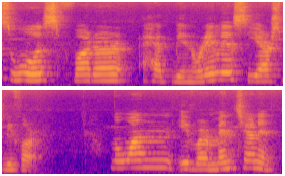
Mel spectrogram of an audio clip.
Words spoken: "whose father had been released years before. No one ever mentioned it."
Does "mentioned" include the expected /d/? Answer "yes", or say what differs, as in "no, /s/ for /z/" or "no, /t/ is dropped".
no, /d/ is dropped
